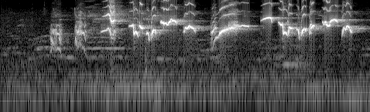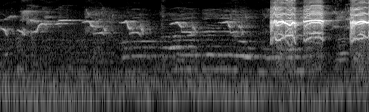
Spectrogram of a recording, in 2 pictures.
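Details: Calling female Oriental magpie-robin, meant to stir males into singing. A dense tumble of varied whistles and chirps for about three seconds, then softer scattered notes, ending with two loud harsh rasps.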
